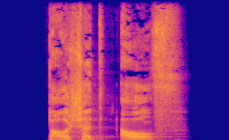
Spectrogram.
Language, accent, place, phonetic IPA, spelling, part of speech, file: German, Germany, Berlin, [ˌbaʊ̯ʃət ˈaʊ̯f], bauschet auf, verb, De-bauschet auf.ogg
- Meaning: second-person plural subjunctive I of aufbauschen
